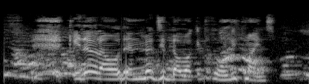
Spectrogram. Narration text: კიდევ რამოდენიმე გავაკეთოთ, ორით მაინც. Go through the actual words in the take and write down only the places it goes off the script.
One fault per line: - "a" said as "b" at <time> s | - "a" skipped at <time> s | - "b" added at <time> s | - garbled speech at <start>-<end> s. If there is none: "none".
- "გზით" added at 1.6 s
